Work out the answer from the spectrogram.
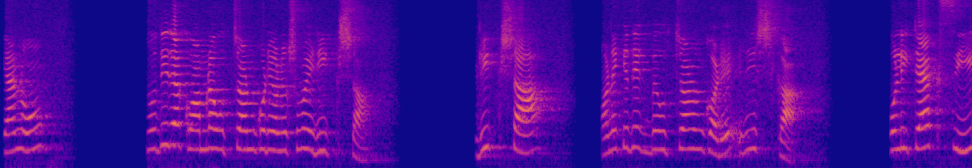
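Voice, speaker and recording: High-voiced woman teaching grammar. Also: a bit bright, slight background noise. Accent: Bengali. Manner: explains step by step, often asks "ঠিক আছে?". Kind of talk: grammar lesson.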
